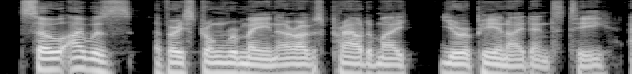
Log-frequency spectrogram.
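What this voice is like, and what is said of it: North London English accent. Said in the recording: “judging by your accent, it would have been pretty far for you to get here ... I'm in North London”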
